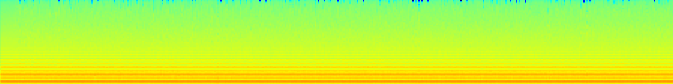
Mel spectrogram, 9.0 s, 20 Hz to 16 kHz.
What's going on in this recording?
Transistor Organ Violin - D#3
Sample of an old combo organ set to its "Violin" setting.
Recorded with a DI-Box and a RME Babyface using Cubase.
Have fun!
70s, analog, analogue, combo-organ, electric-organ, electronic-organ, raw, sample, string-emulation, strings, transistor-organ, vibrato, vintage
